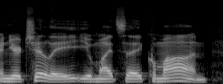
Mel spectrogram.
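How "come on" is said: put-on Jamaican accent. Joking about how someone would ask for a spice: Jamaican accent. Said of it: "if you were a Jamaican asking for a spice".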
